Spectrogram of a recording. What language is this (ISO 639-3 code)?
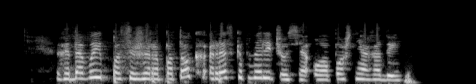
bel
